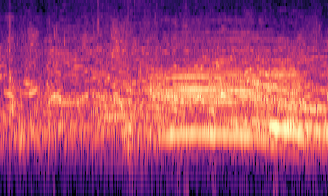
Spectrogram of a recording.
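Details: Cattle being unloaded onto the bank from a stranded trawler. A drawn-out, harmonic moo swells in the second half over steady crowd chatter and voices.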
